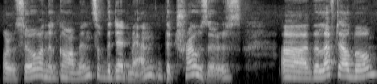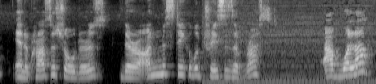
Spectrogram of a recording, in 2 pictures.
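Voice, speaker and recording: A woman playing a fussy, courtly Belgian male detective in a radio mystery, speaking formally and deliberately, with theatrical precision. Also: medium pitch, animated, close to an everyday voice. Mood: precise, courteous. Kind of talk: old-time radio mystery script reading.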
